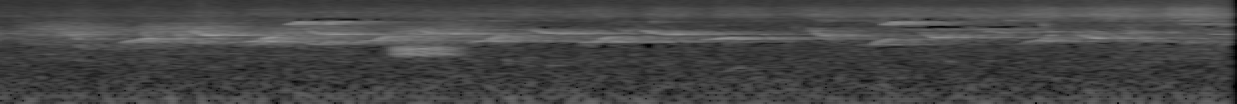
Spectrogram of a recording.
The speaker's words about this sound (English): Imagine a tropical rainforest. During the day, it's a pointillist painting in every shade of green, flecked with tiny shafts of light that somehow penetrate the layers of leaves.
